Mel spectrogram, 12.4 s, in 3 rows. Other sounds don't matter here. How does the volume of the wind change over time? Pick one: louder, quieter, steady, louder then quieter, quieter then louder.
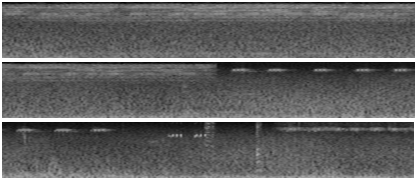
louder.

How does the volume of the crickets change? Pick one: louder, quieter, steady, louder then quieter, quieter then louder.
quieter.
